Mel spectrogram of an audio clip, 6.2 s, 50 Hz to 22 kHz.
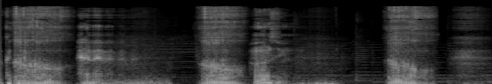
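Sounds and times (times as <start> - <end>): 
cat snoring on a sofa: 0.1 - 1.0, 2.5 - 3.3, 4.8 - 5.6.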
